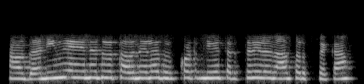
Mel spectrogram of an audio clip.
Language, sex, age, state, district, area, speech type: Kannada, female, 30-45, Karnataka, Hassan, urban, conversation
